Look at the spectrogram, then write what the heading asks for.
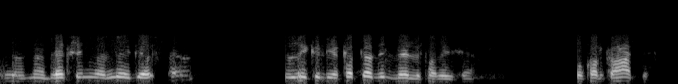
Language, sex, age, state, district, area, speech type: Maithili, male, 60+, Bihar, Madhepura, rural, conversation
